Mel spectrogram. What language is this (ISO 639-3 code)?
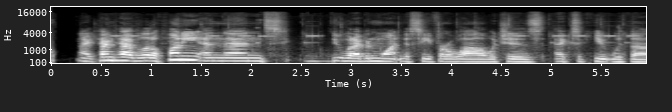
eng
